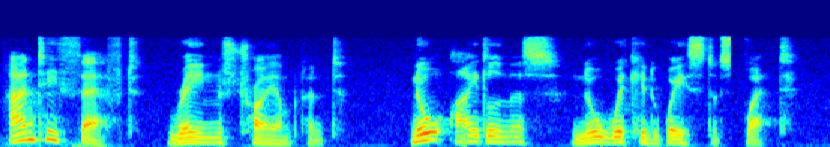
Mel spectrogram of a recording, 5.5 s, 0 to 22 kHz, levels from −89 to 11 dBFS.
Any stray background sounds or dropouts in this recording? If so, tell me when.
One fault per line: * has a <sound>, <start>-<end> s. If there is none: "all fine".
* has a dropout, 4.9-5.0 s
